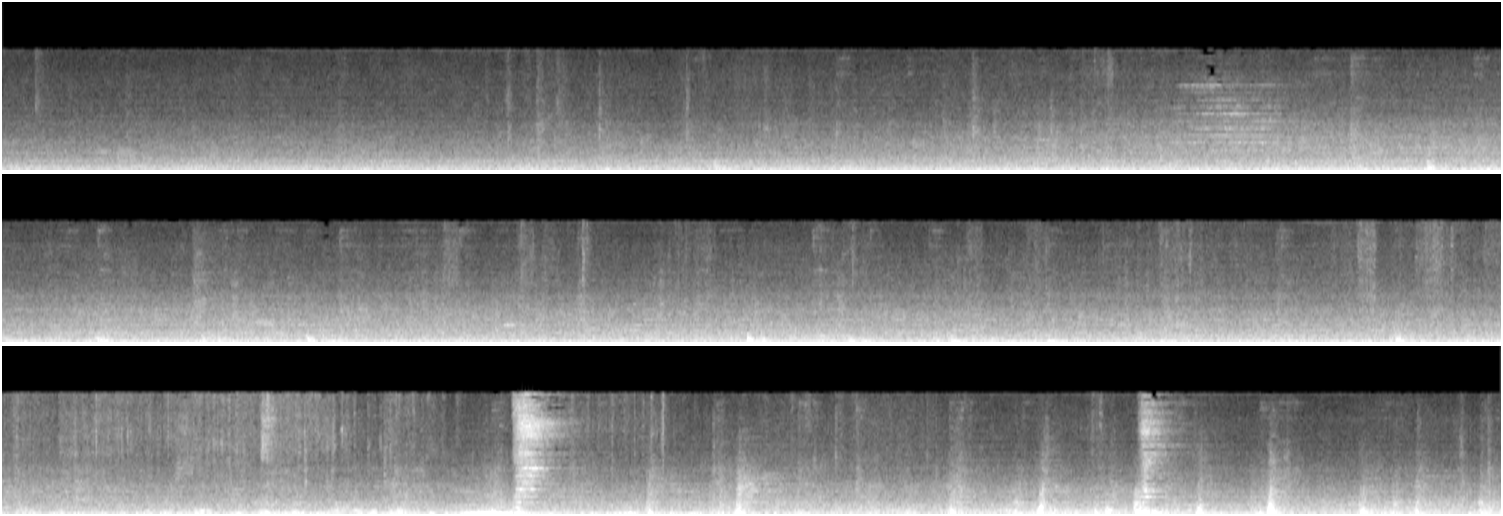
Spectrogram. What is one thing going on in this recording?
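Wind rushes past the open window of a moving train.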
